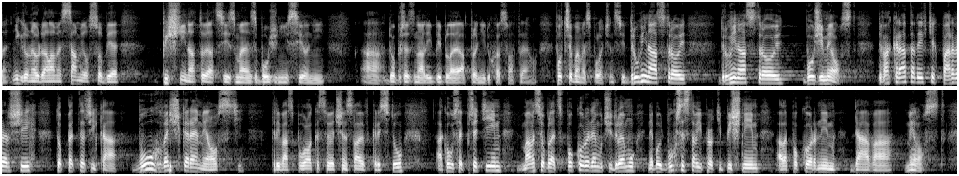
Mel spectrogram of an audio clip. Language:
Czech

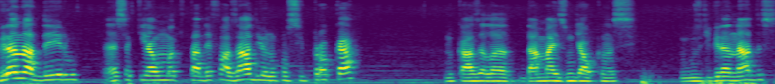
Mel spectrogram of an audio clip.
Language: Portuguese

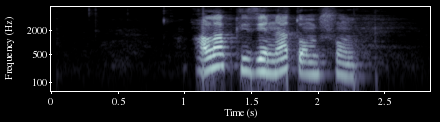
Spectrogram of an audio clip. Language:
Mari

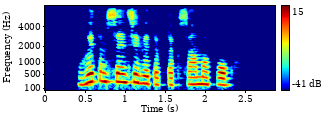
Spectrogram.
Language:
Belarusian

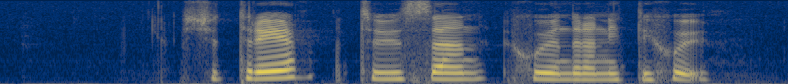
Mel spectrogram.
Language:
Swedish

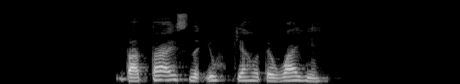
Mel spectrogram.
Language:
Copainalá Zoque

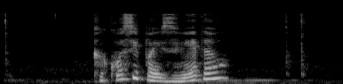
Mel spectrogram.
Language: Slovenian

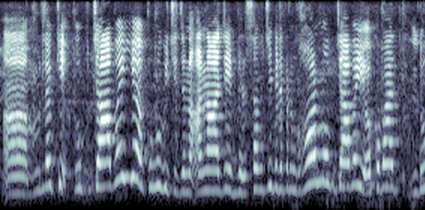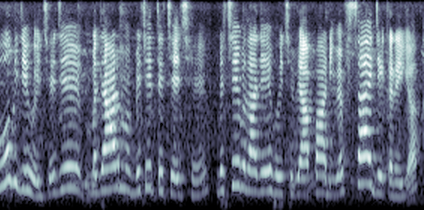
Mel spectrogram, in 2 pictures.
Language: Maithili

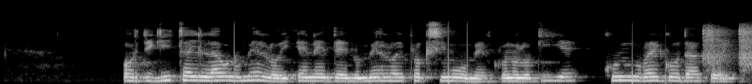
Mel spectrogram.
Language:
Esperanto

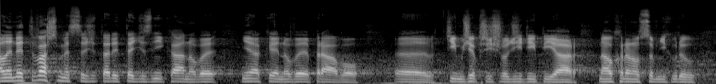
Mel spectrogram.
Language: Czech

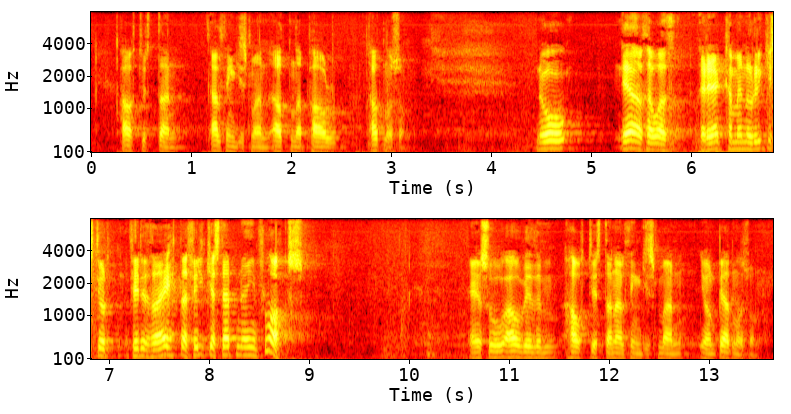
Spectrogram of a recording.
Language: Icelandic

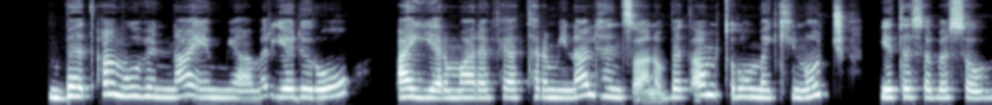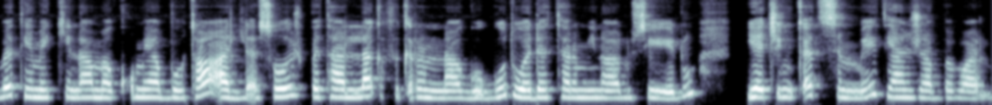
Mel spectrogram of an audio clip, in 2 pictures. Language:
Amharic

